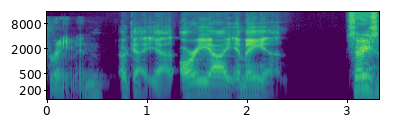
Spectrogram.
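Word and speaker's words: Reiman: I think it's pronounced Raymond.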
